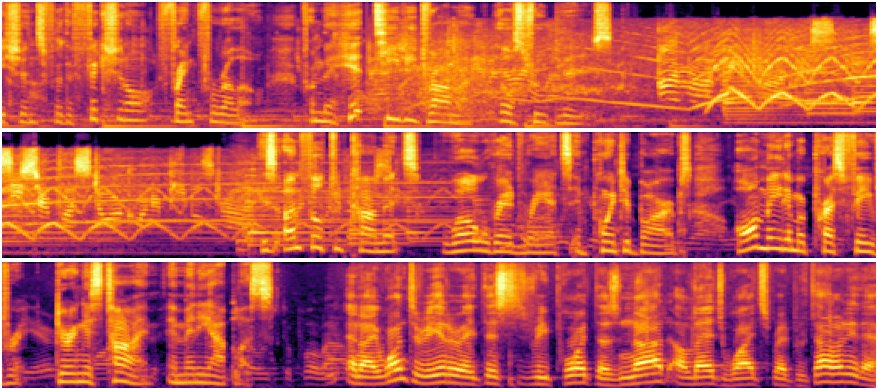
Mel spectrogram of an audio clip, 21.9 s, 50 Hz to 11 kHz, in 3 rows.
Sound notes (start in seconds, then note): 6.3 sirens wailing; 6.7 radio chattering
